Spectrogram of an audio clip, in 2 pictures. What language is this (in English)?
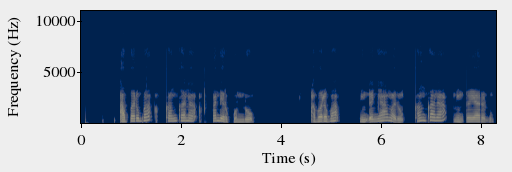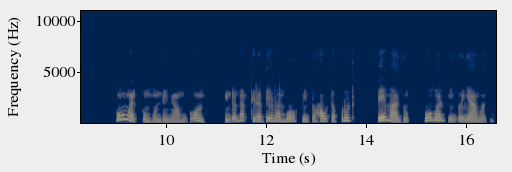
Fula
